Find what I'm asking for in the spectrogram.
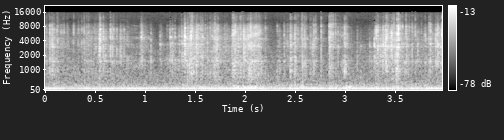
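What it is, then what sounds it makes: Resin lighthouse figurine. Long blue nails scratch up and down the textured bands of a small painted resin lighthouse figurine standing upright. The sound is a dry, bright, crinkly scraping that swells and fades in repeated strokes over a steady low hum.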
